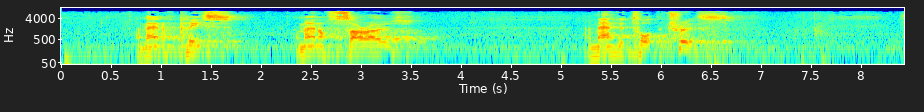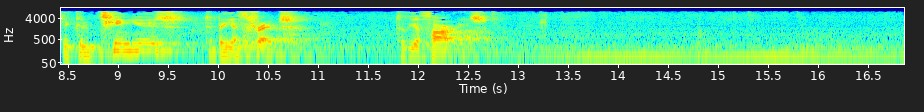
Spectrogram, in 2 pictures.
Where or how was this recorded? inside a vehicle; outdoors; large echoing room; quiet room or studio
large echoing room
